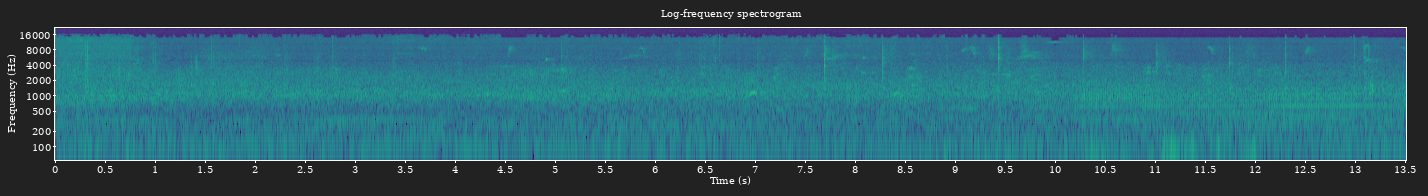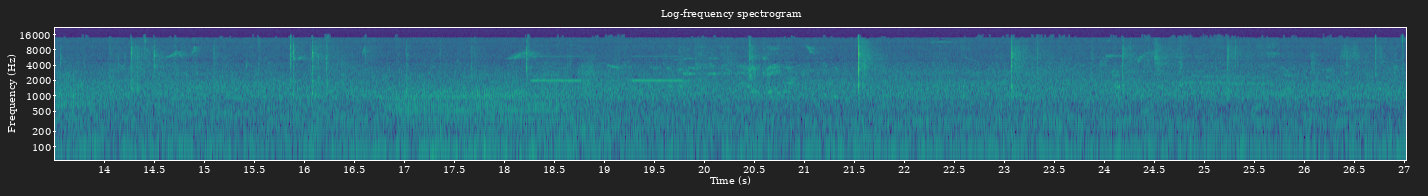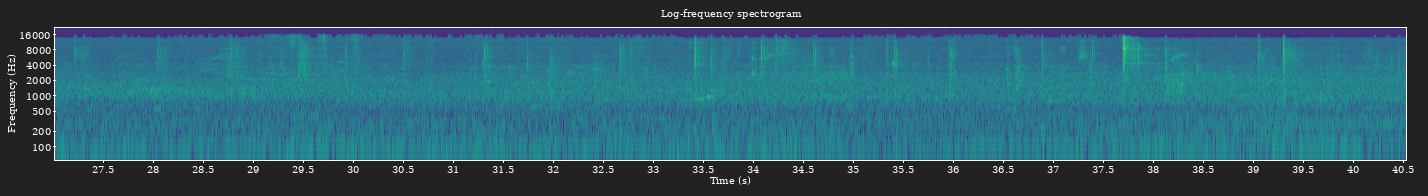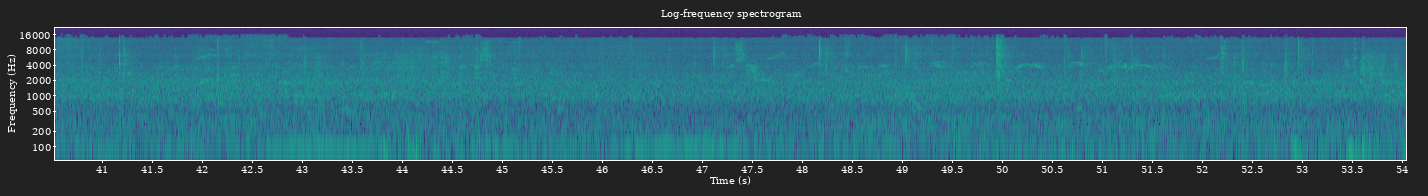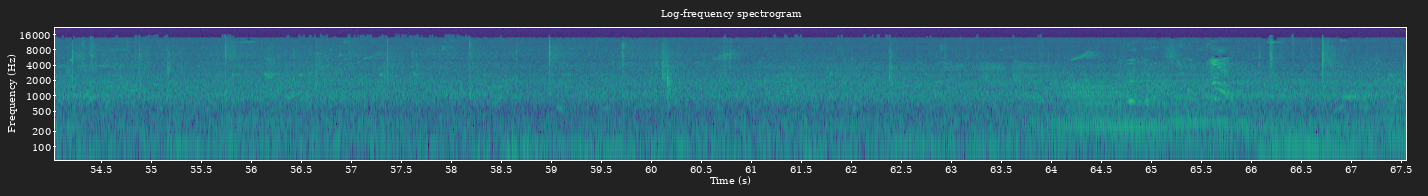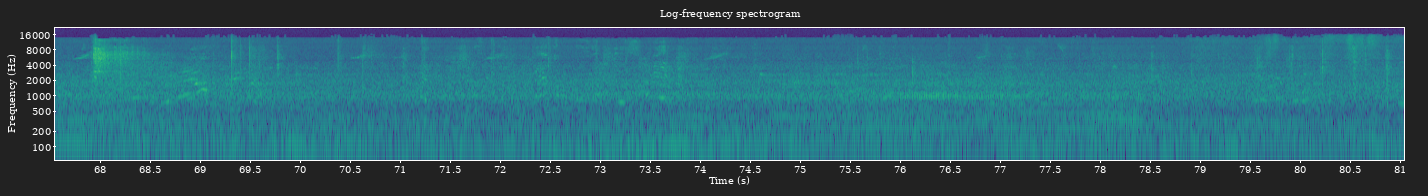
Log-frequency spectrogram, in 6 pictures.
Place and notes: {
  "title": "Avenida Luiz Gonzaga Martins Guimaraes - Jundiaí - Jundiaí Afternoon",
  "date": "2018-07-27 15:03:00",
  "description": "Normal afternoon in Jundiaí with basketball sound in the background",
  "latitude": "-23.19",
  "longitude": "-46.90",
  "altitude": "740",
  "timezone": "America/Sao_Paulo"
}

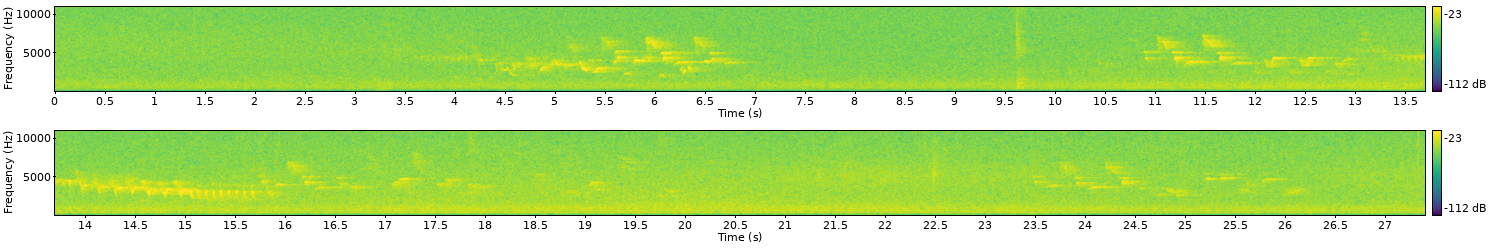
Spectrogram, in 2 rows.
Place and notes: {
  "title": "Lithuania, Stabulankiai, at Stabulankiai holystone",
  "date": "2011-05-24 15:30:00",
  "description": "Some kind of very hidden holy stone in geological reservation/ swamp",
  "latitude": "55.52",
  "longitude": "25.45",
  "altitude": "174",
  "timezone": "Europe/Vilnius"
}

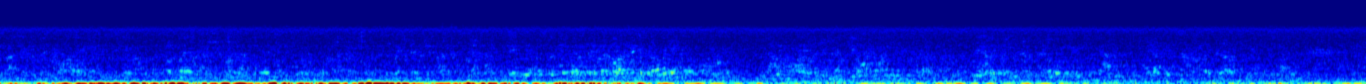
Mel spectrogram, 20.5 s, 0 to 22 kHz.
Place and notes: {
  "title": "Ascolto il tuo cuore, città, I listen to your heart, city. Several chapters **SCROLL DOWN FOR ALL RECORDINGS** - \"Sunny January Sunday with students voices in the time of COVID19\": Soundscape",
  "date": "2022-01-30 13:45:00",
  "description": "\"Sunny January Sunday with students voices in the time of COVID19\": Soundscape\nChapter CLXXXVI of Ascolto il tuo cuore, città, I listen to your heart, city.\nSunday, January 30th, 2022. Fixed position on an internal terrace at San Salvario district Turin.\nStart at 1:45 p.m. end at 2:21 p.m. duration of recording 35:56.",
  "latitude": "45.06",
  "longitude": "7.69",
  "altitude": "245",
  "timezone": "Europe/Rome"
}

